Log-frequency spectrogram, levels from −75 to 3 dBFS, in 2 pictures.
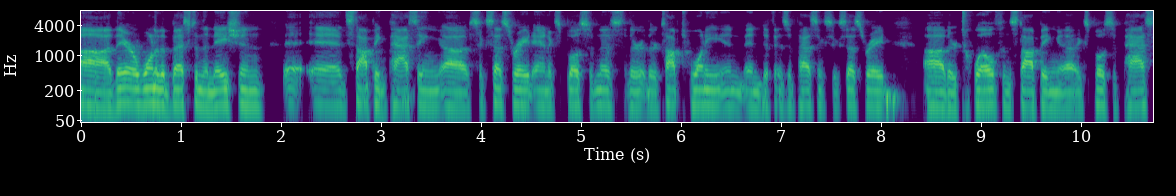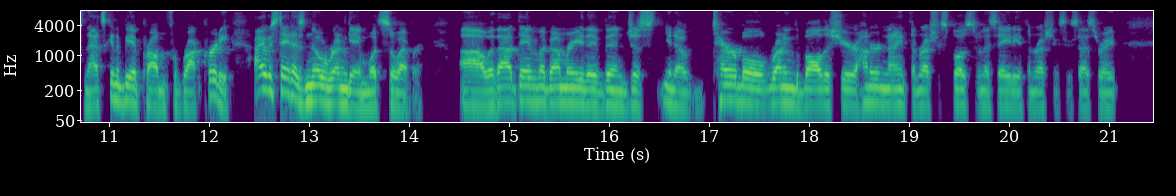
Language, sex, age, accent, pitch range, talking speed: English, male, 30-49, American, 100-125 Hz, 215 wpm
